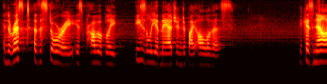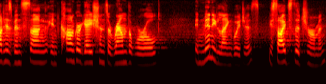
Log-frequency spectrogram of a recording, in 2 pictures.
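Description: A woman's voice: medium pitch, steady tone, unhurried, pushed and bright. A woman pastor telling a story in a chatty sermon, breaking in with self-deprecating asides. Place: church sanctuary. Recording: long reverb of a church hall.

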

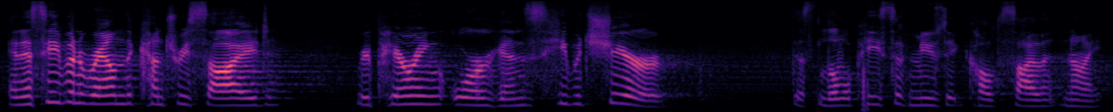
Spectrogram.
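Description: A woman with a very bright, forceful, somewhat high voice speaks to a church congregation. She tells her story in deliberate short phrases, pausing between them. Her words ring out with the long reverb of a large sanctuary. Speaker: church speaker introducing a hymn. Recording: long echoey hall reverb.

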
